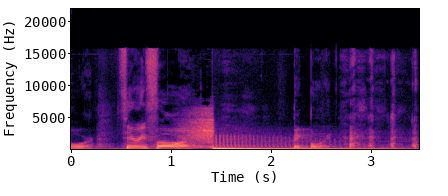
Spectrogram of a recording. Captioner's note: spring boings; chuckles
